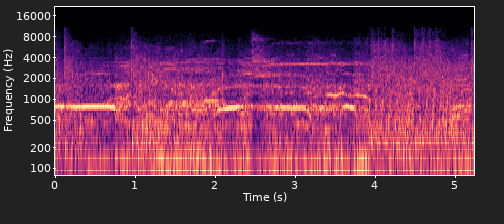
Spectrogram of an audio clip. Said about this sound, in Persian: نیروهای امنیتی آسمان شب را به صدای گلوله مزین می‌کنند و جمهوری اسلامی یک قطر را با کشتاری دیگر سرکوب می‌کند.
